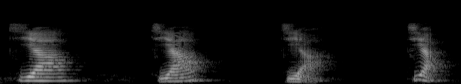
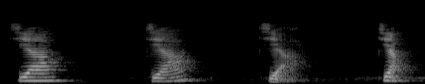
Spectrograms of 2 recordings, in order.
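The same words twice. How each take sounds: No difference in how they are said.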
